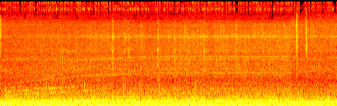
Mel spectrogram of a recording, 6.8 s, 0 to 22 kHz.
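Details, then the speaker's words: John Deere 9510 straw-walker combine after grain tank auger reassembly, separator engaged: steady deep rumble with signature walker rattle and faint scattered ticks, a squeak likely from the straw chopper; even, healthy, no grinding. "Got the signature rattle of a straw walker machine, but I think things are doing what they're supposed to."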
